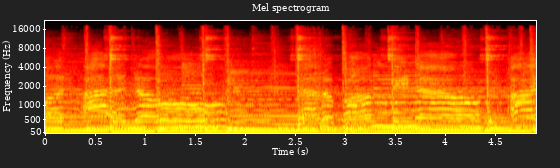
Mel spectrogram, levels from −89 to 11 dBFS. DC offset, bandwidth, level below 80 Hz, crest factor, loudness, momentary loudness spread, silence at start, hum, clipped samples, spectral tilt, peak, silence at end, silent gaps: under 0.1%; 19 kHz; -24 dBFS; 12 dB; -13 LUFS; 2 LU; 0 s; none; under 0.1%; -5 dB/octave; 0 dBFS; 0 s; none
